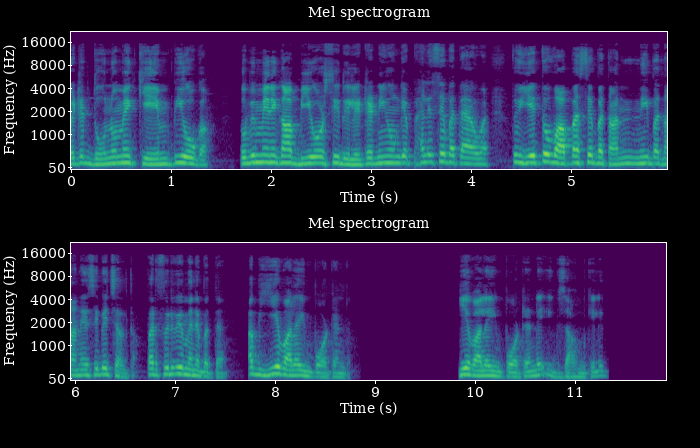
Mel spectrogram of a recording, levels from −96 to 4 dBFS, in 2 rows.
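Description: Channels drifting apart throughout: clocks roughly 20 ppm apart let the delay between channels creep toward a third of a millisecond, so mono comb notches sweep slowly, unlike a fixed offset's static colouring.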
